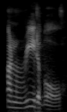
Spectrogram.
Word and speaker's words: unreadable: When you feel that, that means you're pronouncing it correctly.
